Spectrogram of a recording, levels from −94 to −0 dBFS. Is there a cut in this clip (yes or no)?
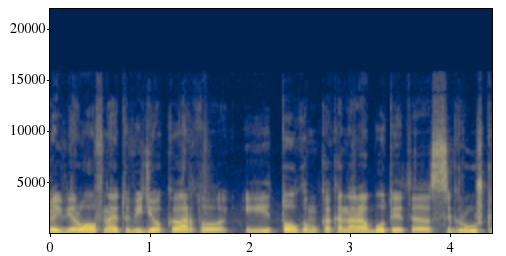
no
